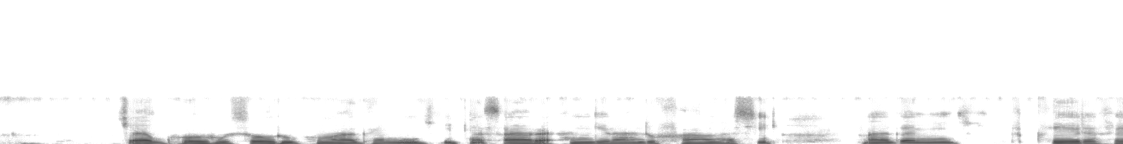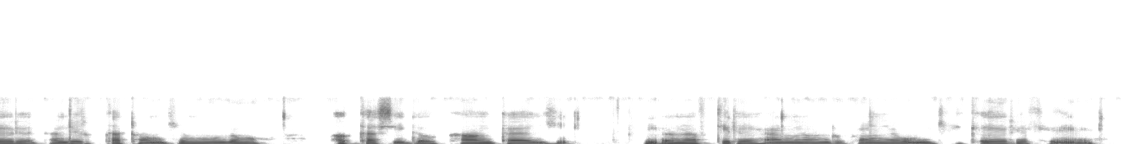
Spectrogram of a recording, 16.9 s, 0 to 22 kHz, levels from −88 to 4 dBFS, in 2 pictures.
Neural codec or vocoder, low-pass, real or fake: codec, 16 kHz, 2 kbps, X-Codec, HuBERT features, trained on general audio; 7.2 kHz; fake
